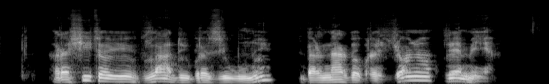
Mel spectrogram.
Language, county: Lithuanian, Utena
